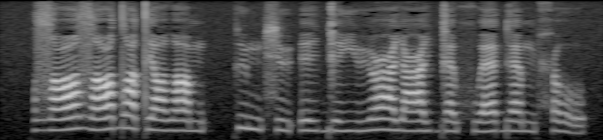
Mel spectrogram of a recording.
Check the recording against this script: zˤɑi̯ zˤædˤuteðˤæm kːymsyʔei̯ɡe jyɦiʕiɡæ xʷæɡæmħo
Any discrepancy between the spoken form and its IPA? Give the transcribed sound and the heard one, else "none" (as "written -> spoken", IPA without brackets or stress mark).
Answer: ɦ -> ʕ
